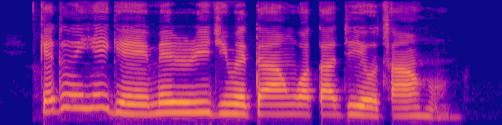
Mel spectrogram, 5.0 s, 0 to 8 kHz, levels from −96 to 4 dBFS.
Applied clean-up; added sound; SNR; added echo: none; none; none; none.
